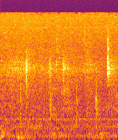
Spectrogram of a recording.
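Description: Quiet room tone with a few faint, irregular ticks.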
